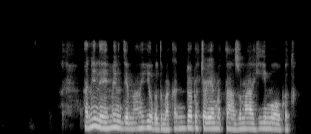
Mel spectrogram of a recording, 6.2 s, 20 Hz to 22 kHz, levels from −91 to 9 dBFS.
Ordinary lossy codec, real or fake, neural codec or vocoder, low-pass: none; fake; codec, 32 kHz, 1.9 kbps, SNAC; 7.2 kHz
